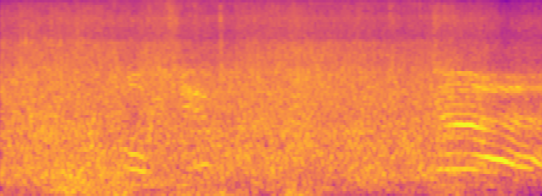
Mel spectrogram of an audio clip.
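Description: Whitewater rapids on the Arkansas River rushing and churning loudly around an inflatable raft as it runs the rapid.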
